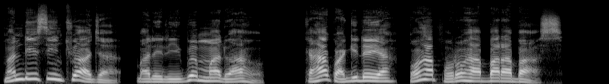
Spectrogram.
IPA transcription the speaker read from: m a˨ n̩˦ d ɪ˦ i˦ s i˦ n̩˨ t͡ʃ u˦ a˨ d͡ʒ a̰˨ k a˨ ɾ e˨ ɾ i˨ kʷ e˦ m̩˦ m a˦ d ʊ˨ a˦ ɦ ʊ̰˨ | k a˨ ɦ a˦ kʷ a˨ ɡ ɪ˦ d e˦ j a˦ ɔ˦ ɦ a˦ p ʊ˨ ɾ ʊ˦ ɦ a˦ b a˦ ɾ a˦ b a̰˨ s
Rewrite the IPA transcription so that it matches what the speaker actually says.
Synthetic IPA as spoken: m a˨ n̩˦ d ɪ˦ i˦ s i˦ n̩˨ t͡ʃ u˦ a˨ d͡ʒ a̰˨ k͡p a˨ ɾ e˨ ɾ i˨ ɡʷ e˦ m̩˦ m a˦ d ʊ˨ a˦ ɦ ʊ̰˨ | k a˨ ɦ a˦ kʷ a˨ ɡ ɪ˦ d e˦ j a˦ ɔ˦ ɦ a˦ p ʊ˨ ɾ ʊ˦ ɦ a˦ b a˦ ɾ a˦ b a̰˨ s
